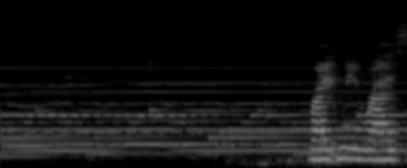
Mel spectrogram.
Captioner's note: high-pitched sound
